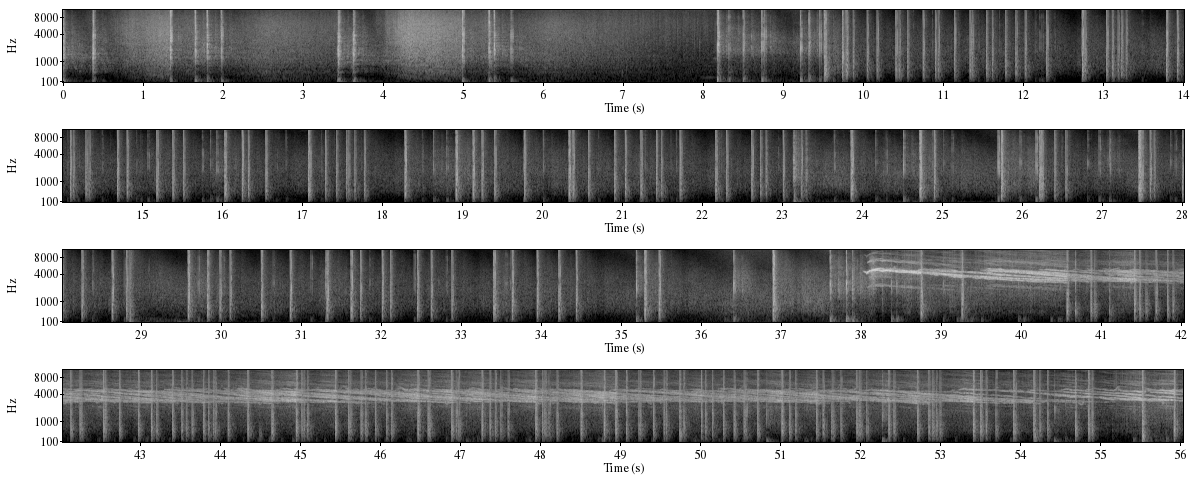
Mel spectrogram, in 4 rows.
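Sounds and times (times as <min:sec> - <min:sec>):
firework whistles: 0:00.0 - 0:08.8, 0:37.4 - 0:56.0
firework shells bursting: 0:00.0 - 0:09.5.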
